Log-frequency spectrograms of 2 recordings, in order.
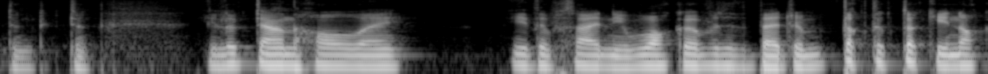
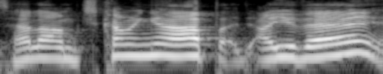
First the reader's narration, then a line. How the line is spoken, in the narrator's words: You go shout up the stairs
